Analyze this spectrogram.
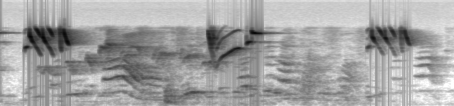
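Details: Blackthroat singing loud and varied: quick rasping high trills open and close the phrase, with sweeping whistled notes and lower warbled twitters in between, on a quiet background.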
